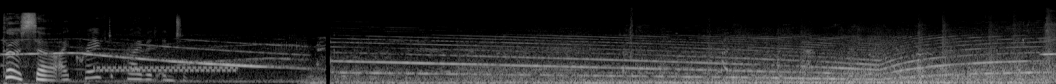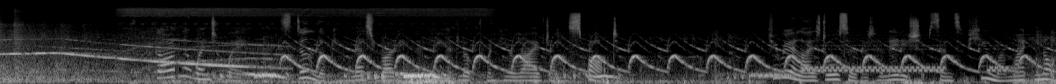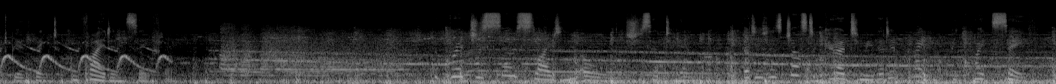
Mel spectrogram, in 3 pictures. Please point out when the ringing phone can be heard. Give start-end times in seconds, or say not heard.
0.9-2.5, 18.6-20.8.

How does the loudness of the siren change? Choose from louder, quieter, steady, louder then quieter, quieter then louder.
quieter.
